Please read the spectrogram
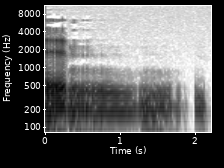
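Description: A woman's drawn-out hesitation sound into a microphone. It sinks into a low, creaky rasp and fades out about a second and a half in, with a short voice onset near the end.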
